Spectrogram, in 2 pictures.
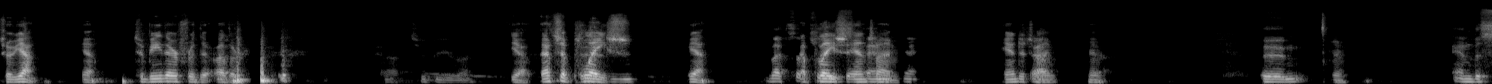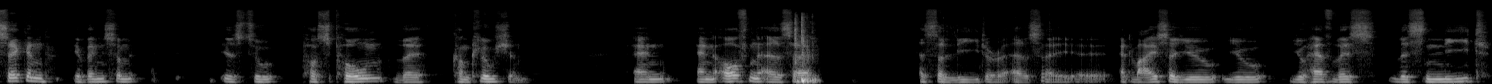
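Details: Adult male guest who says he sometimes stutters; stuttering.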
